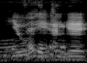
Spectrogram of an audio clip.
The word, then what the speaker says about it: Qing: Tulisannya pakai Q I N G gitu ya. Bacanya Q I N G. Nah, tapi bacanya Qing loh, Bu.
